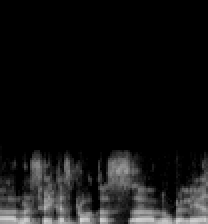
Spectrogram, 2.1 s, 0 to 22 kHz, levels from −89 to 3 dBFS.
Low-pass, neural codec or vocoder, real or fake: 7.2 kHz; codec, 16 kHz, 8 kbps, FunCodec, trained on Chinese and English, 25 frames a second; fake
